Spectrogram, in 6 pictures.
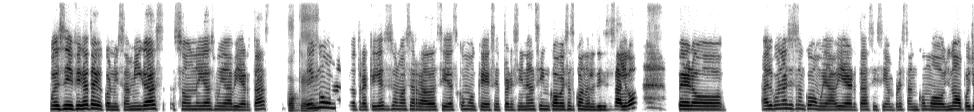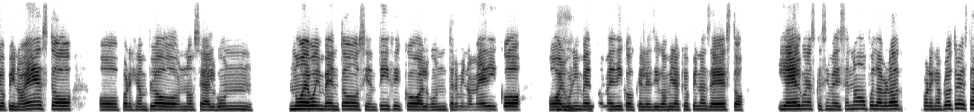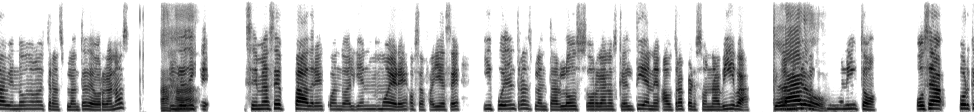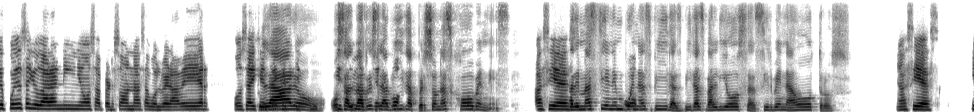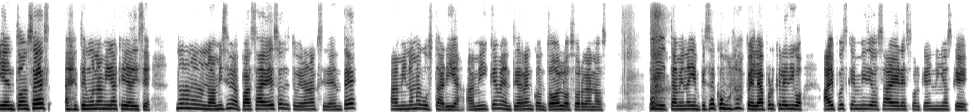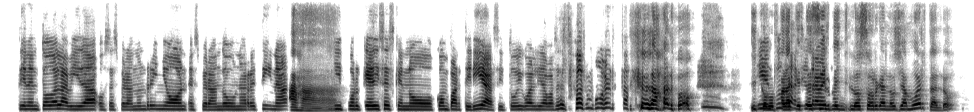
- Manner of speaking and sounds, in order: other background noise; tapping; chuckle; laughing while speaking: "como una"; laughing while speaking: "vas a estar muerta?"; laughing while speaking: "Claro"
- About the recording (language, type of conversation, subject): Spanish, podcast, ¿Cómo puedes expresar tu punto de vista sin pelear?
